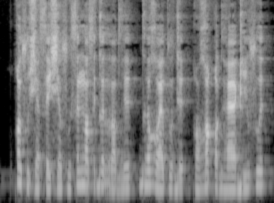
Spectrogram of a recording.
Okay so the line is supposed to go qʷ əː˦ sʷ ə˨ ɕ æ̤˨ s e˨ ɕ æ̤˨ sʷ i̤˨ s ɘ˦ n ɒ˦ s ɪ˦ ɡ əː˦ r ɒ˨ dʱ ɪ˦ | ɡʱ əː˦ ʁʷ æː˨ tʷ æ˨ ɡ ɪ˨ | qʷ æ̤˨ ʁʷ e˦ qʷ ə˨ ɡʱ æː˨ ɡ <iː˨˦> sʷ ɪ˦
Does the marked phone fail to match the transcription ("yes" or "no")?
no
